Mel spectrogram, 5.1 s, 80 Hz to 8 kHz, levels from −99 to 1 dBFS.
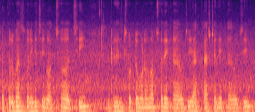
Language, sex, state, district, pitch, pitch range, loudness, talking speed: Odia, male, Odisha, Nuapada, 110 Hz, 110-115 Hz, -15 LUFS, 140 wpm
